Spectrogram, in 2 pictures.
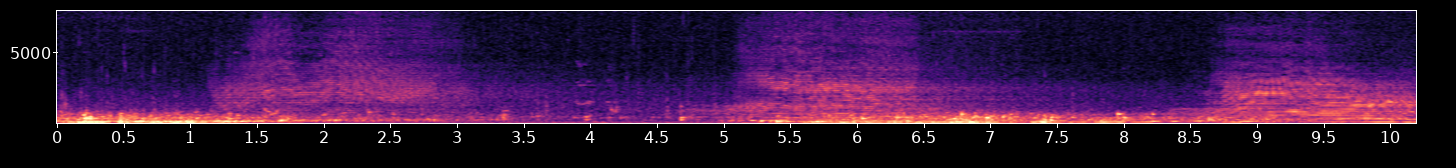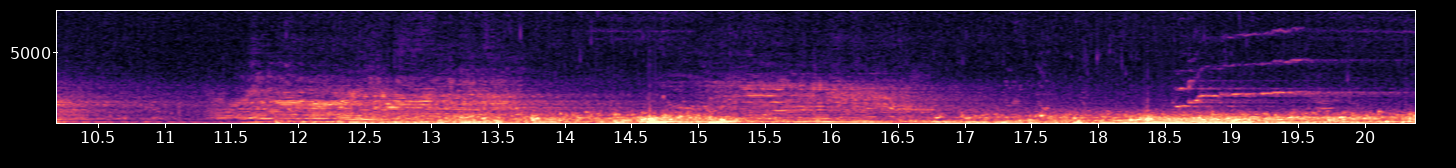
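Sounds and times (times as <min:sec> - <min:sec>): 
underwater whale calls: 0:00.9 - 0:20.3
high dolphin-like chirps: 0:18.6 - 0:20.2.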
